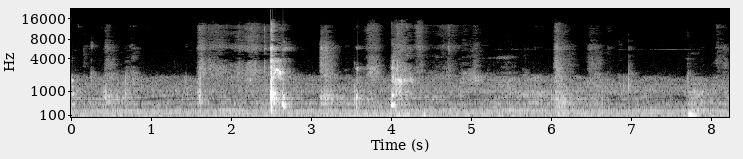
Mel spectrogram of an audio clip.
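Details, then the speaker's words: Baby coughing and sneezing repeatedly: a few soft, brief coughs and a sneeze-like burst spaced irregularly in a quiet room. "Batuk kenapa? Jangan ngelumin tangan lagi ya. Ntar batuk."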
